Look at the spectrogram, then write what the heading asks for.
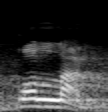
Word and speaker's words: কল্যাণ: শেষে জফালা থাকে তাহলে ওই জফলাটা উচ্চারণ হবে না বরং যে বর্ণের সাথে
